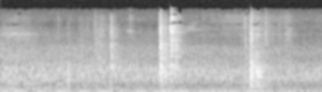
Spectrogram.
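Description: Knocks and clinks of old metal and junk being shifted as an old metal lantern is pulled from a packed pile, the loudest a sharp knock about three seconds in.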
